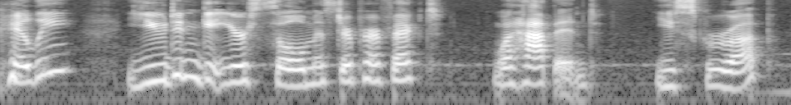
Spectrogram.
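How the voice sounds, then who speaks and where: A woman's voice: on the high side, measured pace, pushed and bright. An actress playing a combative, defensive female grim reaper in an audio drama, with a sarcastic, whiny manner. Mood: taunting.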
